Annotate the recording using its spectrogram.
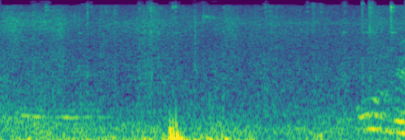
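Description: Footsteps of people walking on a hard concourse floor, with one dull, low thump a little under a second in.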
